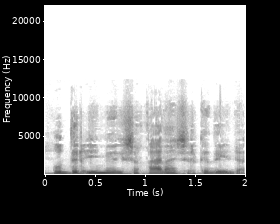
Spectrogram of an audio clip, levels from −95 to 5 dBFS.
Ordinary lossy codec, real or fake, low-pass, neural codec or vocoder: AAC, 32 kbps; fake; 14.4 kHz; codec, 32 kHz, 1.9 kbps, SNAC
